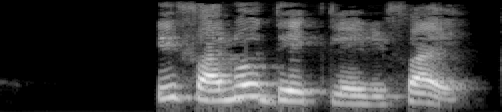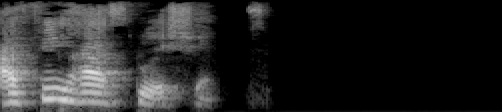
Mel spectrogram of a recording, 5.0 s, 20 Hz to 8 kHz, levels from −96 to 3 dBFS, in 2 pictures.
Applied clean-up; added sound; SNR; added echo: none; none; none; none.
